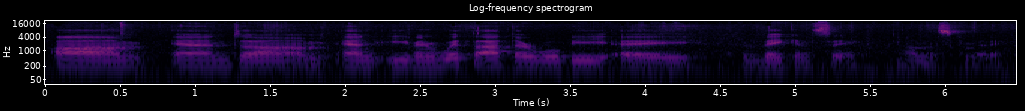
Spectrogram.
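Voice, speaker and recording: A woman chairing a town select board meeting, moving briskly through motions and votes. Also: fairly low pitch, little pitch movement, vocal fry, a little hiss or hum. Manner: brisk, procedural, runs votes.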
